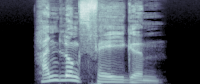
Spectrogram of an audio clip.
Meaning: strong dative masculine/neuter singular of handlungsfähig
- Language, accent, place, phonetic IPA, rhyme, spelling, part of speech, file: German, Germany, Berlin, [ˈhandlʊŋsˌfɛːɪɡəm], -andlʊŋsfɛːɪɡəm, handlungsfähigem, adjective, De-handlungsfähigem.ogg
